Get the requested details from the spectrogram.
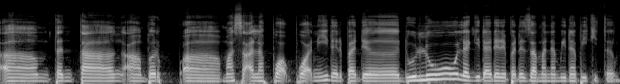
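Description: This is a normal speaking voice moving at a moderate pace. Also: woman. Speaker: podcast co-host. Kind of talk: casual chat.

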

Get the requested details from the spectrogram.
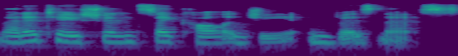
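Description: A woman in a plain, everyday voice speaks at a moderate pace and medium pitch against a quiet background. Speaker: podcast co-host. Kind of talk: scripted intro.

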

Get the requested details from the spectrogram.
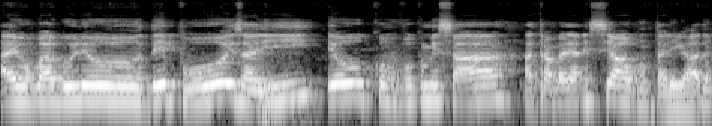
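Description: Speaking very slowly with hardly any pauses, a man uses a high pitch and fairly even intonation, with audible room echo and noticeable background noise. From São Paulo, Vila Maria. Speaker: trap musician. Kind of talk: casual chat. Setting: studio.

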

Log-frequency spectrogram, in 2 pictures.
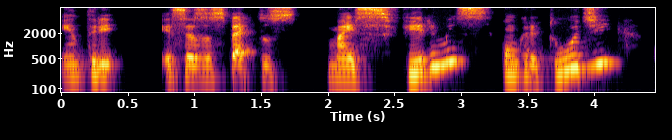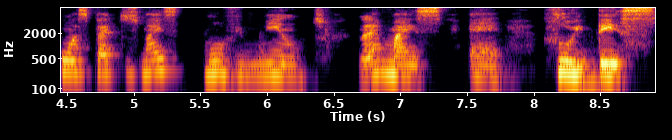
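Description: A woman speaks at a very slow pace in a medium pitch with ordinary pitch variation over a quiet background. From Rio Grande do Sul, Brazil. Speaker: podcast host, leadership consultant. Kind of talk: solo podcast monologue, reflective. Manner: halting with filler hesitations.

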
